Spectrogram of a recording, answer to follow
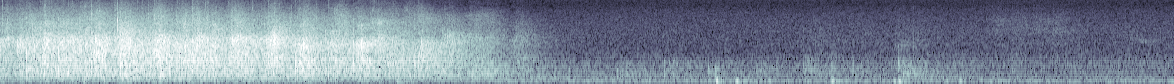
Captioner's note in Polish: oklaski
